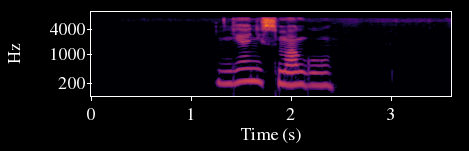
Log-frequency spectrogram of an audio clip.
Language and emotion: Russian, sad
